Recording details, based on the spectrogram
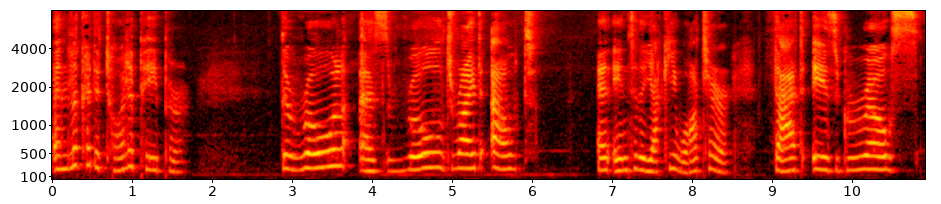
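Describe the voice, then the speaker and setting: Slow-talking woman reading to young children. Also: a little high, dark tone. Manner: simple, child-directed explaining with check-in questions. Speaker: children's read-aloud storyteller. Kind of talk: picture book read-aloud with commentary for young children.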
